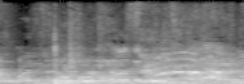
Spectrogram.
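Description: Several people talking over one another in unclear chatter, with a low thud about half a second in.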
